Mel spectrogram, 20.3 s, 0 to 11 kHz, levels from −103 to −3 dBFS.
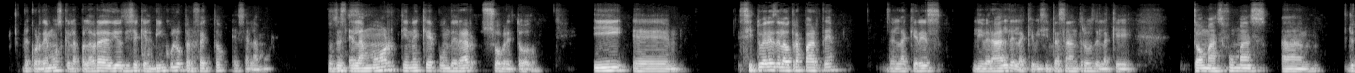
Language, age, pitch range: Spanish, 40-59, 115-135 Hz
